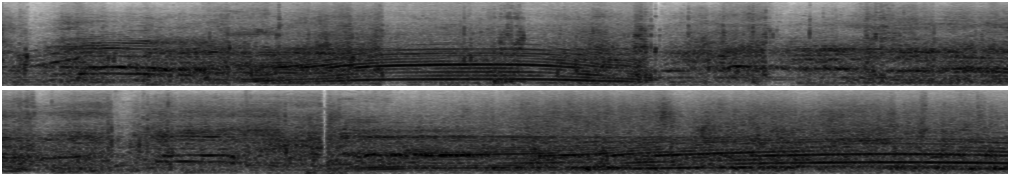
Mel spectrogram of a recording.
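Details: Farm cattle jostling and competing over food give several long, arching moos in turn, each swelling and falling in pitch, with a steady background rumble and hiss throughout.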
